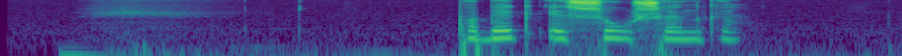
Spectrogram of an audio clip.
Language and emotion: Russian, neutral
